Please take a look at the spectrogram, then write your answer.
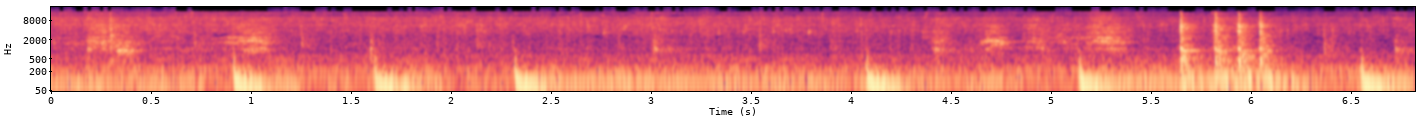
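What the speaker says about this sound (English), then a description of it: "I'm gonna stir this around just so that what was in there doesn't burn" Tuscan smothered pork chops stirred in a hot sizzling pan, with steady frying hiss broken by regular scraping strokes of a utensil and a few sharp clinks near the end, no talking.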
